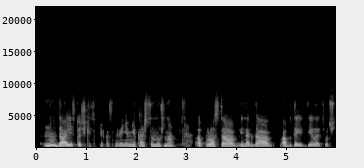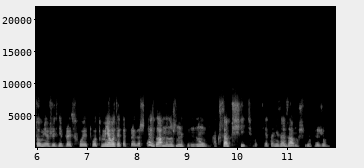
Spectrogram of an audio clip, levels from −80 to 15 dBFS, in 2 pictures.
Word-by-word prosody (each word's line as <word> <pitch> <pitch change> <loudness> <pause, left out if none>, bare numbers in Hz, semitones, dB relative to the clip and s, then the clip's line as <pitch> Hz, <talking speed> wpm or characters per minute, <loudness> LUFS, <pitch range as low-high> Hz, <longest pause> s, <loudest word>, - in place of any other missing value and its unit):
Ну 315 +7 +6
да, 210 -5 +8
есть 195 -1 +4
точки 200 0 -4
соприкосновения. 190 -1 -8
Мне 220 +4 -1
кажется, 255 -1 -2
нужно, 235 -1 -1 0.4
а, 210 - +3
просто 235 -1 +3
иногда 210 +1 +2 0.2
апдейт 195 -4 +1
делать, 195 +1 -2
вот 175 - -9
что 200 - -2
у - - -1
меня 185 -1 -4
в - - -14
жизни 180 +1 -6
происходит. 170 -1 -7
Вот - - -6
у - - -5
меня 225 +5 +6
вот 215 -1 +5
это 190 -1 -2
произошло, 195 - -6
и 350 - 0
главное, 250 0 +3
нужно 230 -1 -4
нап 220 - -6
ну, 195 0 -7
как - - -21
сообщить: 195 -4 -1
"Вот - - -27
я - - -12
там - - -14
не 175 - -6
знаю, 175 0 -5
замуж 160 -3 -3
выхожу". 165 0 -13
200 Hz, 200 wpm, -23 LUFS, 180-225 Hz, 0.4 s, да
